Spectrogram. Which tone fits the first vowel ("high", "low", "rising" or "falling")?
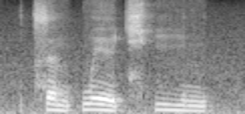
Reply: falling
